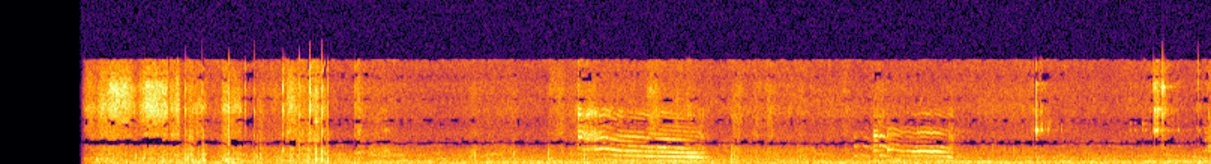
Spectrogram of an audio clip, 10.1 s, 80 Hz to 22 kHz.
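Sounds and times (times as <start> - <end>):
cat meowing: 4.8 - 6.0, 7.1 - 8.0.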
